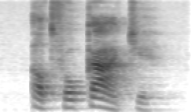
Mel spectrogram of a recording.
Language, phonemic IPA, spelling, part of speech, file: Dutch, /ɑtfoˈkacə/, advocaatje, noun, Nl-advocaatje.ogg
- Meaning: diminutive of advocaat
